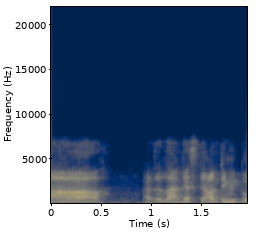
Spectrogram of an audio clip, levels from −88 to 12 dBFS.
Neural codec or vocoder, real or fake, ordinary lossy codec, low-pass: codec, 24 kHz, 0.9 kbps, WavTokenizer, small release; fake; Opus, 24 kbps; 7.2 kHz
